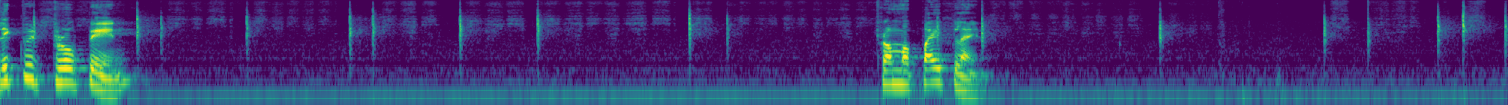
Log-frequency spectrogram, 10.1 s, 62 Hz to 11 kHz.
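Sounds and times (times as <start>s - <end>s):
chalk scratching on chalkboard: 0.8s - 8.2s, 8.8s - 10.0s.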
